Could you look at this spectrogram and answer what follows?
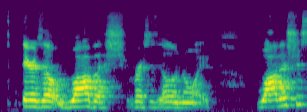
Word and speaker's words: Wabash: Wabash is spelled W-A-B-A-S-H, Wabash.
